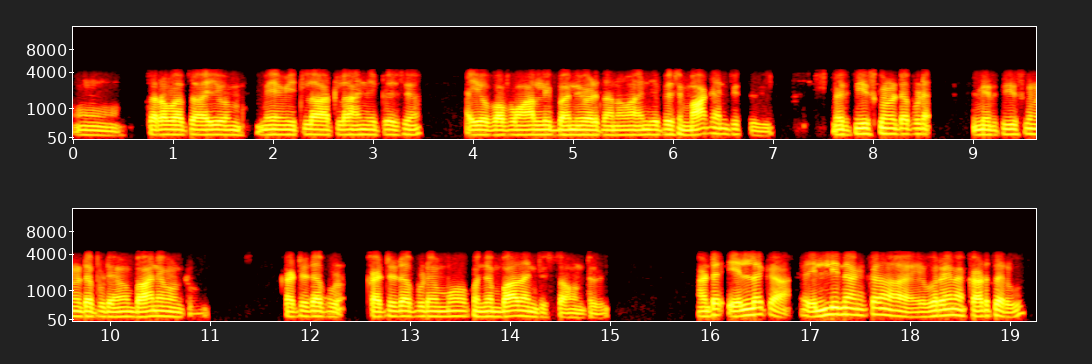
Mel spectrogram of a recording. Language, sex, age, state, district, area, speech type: Telugu, male, 45-60, Telangana, Mancherial, rural, conversation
